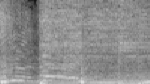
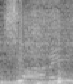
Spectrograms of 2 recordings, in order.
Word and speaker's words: Janae: at me and said, my name is pronounced Janae, not Johnny.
